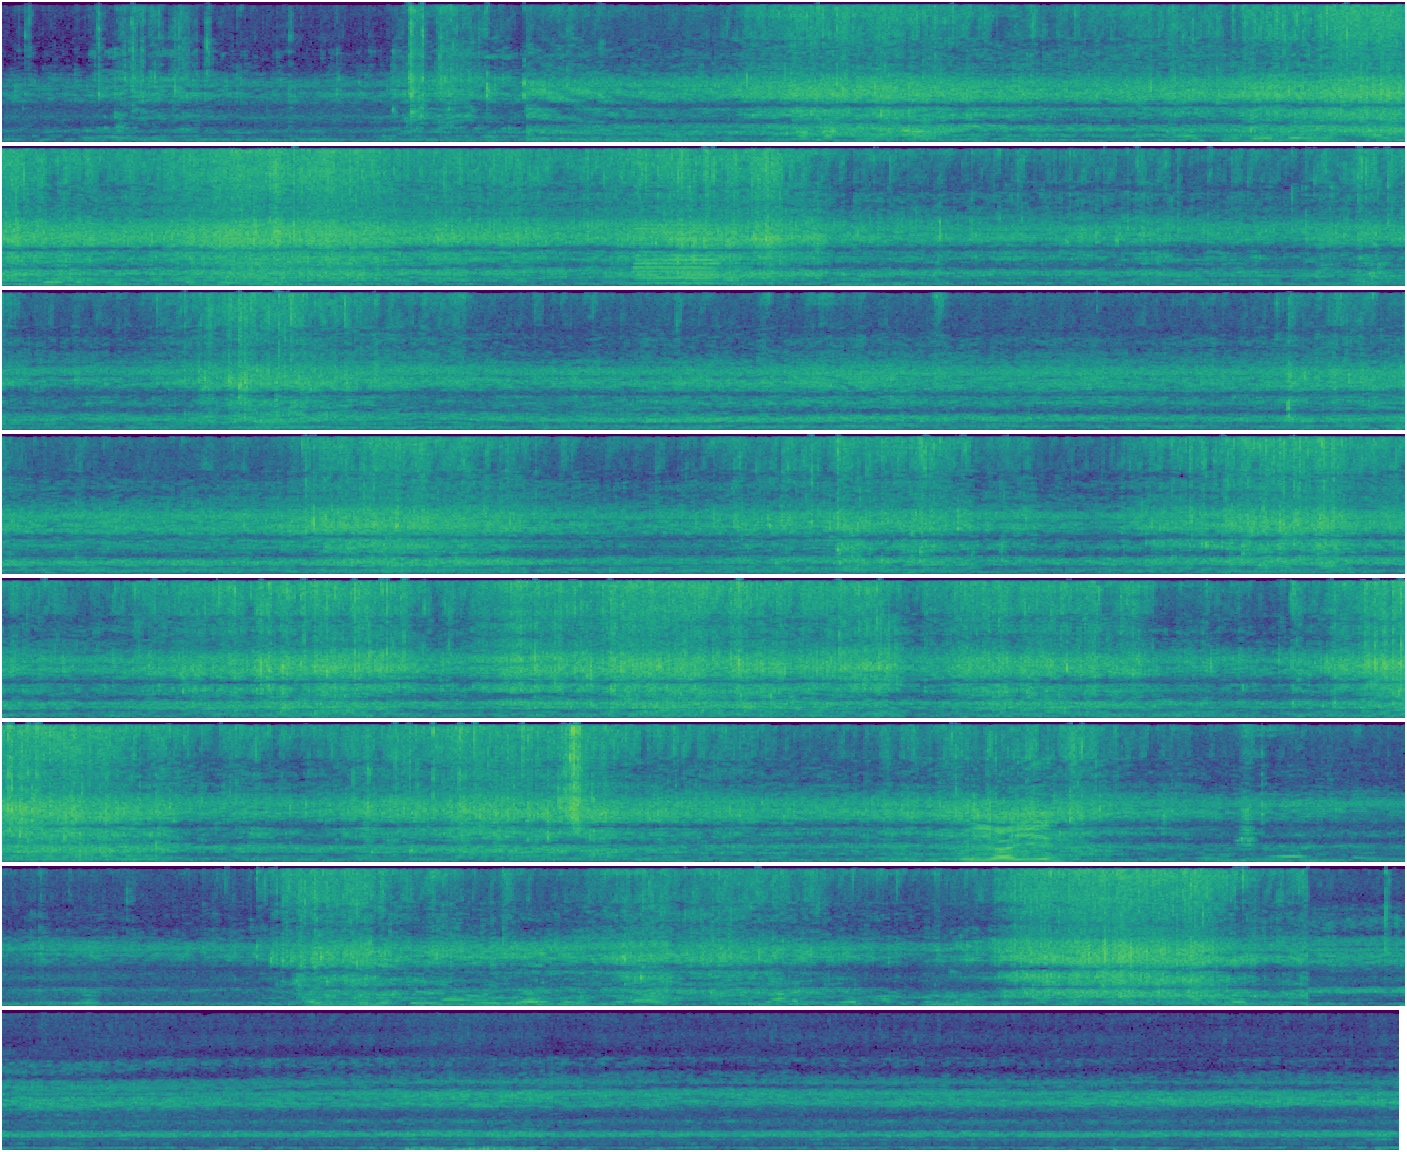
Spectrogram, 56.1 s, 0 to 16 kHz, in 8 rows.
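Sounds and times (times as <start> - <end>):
water rushing along bank: 0.0 - 56.0.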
